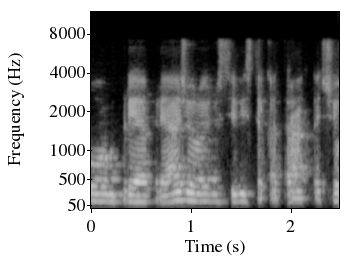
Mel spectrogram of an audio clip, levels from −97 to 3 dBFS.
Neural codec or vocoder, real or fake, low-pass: none; real; 7.2 kHz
